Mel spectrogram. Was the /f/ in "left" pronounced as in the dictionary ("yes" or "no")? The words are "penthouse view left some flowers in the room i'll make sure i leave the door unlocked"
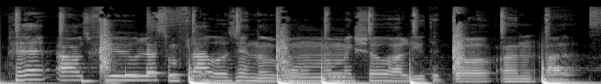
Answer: no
